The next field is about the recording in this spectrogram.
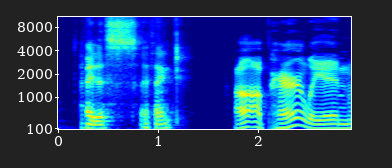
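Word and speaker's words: Tidus: uh remaster for switch apparently they're saying titus which i really don't agree with i think it should be titus it's titus whatever i never played the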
